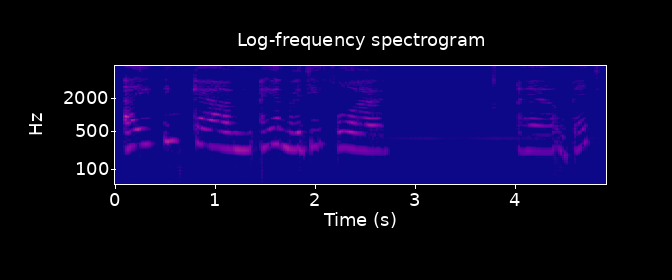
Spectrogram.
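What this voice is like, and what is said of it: Put-on French accent. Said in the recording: “I stay in this French accent.”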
